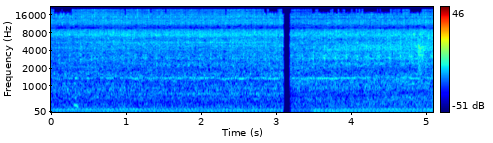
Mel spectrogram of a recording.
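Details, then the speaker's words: 1991 Dodge Caravan with transplanted 3.0 V6 that hadn't run in about 21 years, slightly low on coolant: low, even hum with steady beat and no misfires or knocking; normal idle. "That motor hasn't run in 21 years. That's insane. I know. Yeah. This one don't have rust like that other one did. Listen to that thing. Purr."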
